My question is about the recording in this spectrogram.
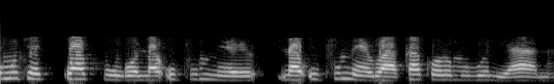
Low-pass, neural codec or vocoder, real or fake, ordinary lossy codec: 3.6 kHz; none; real; MP3, 32 kbps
